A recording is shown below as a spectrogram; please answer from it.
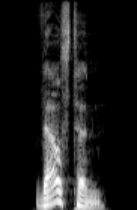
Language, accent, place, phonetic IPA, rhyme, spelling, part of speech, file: German, Germany, Berlin, [ˈvɛʁstn̩], -ɛʁstn̩, Wersten, noun, De-Wersten.ogg
- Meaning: plural of Werst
